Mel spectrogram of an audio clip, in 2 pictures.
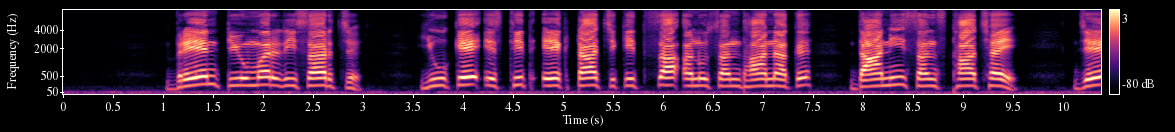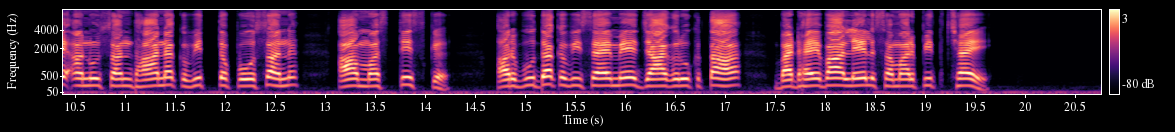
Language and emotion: Maithili, neutral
